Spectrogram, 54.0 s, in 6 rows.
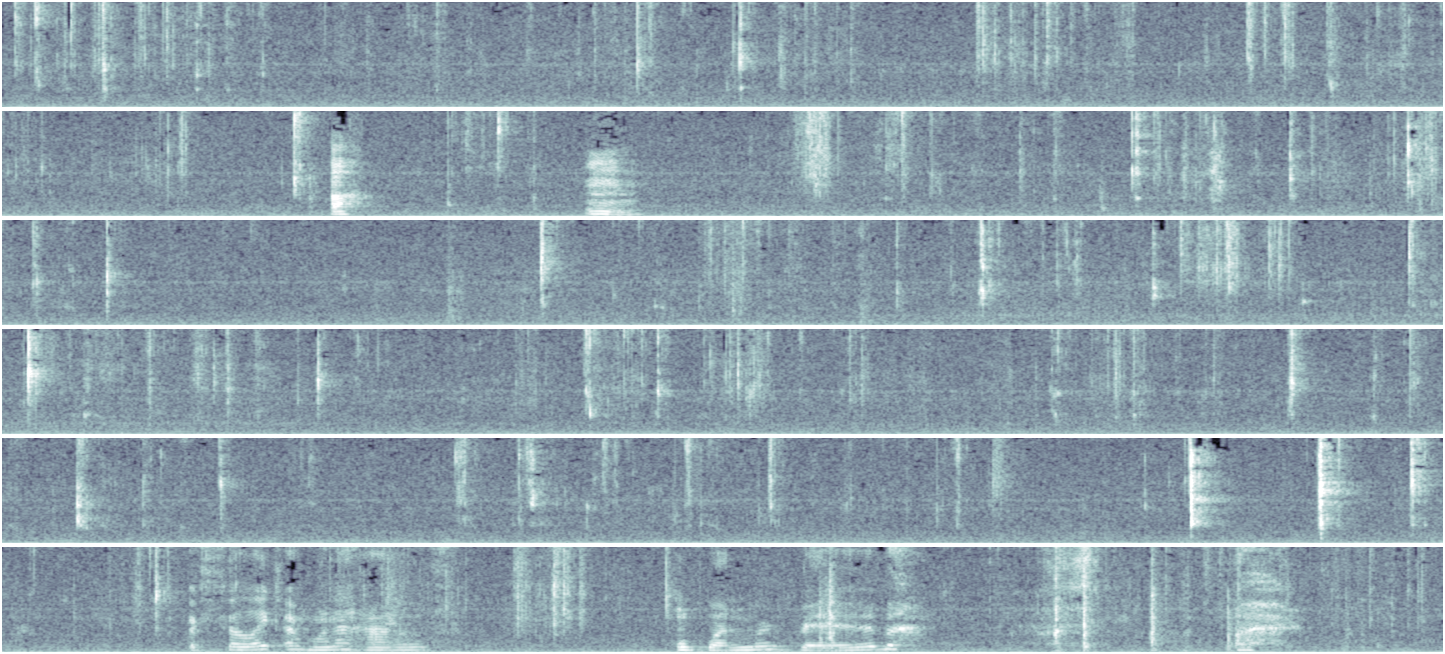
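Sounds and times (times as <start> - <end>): person chewing: 0.0 - 11.0, 13.8 - 38.1, 38.8 - 42.4, 43.0 - 46.2
steady low hum: 0.0 - 54.0
mouth clicks and smacks: 43.2 - 45.2.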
